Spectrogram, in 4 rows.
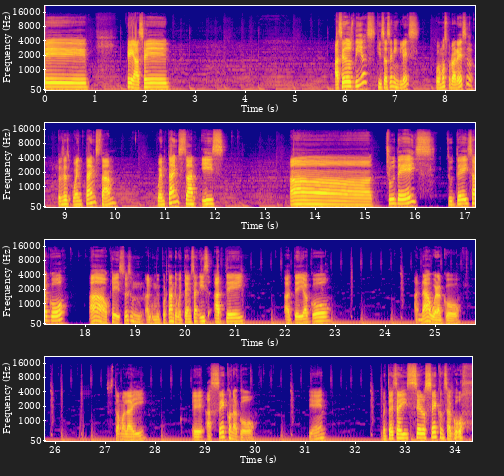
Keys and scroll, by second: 8.7 super+c, 10.2 Return, 10.5 super+v, 15.4 BackSpace, 16.8 Right, 17.5 space, 21.2 space, 25.8 alt+Right, 26.2 space, 29.9 space, 34.1 space.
